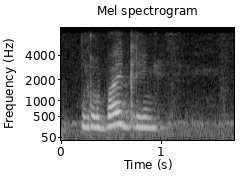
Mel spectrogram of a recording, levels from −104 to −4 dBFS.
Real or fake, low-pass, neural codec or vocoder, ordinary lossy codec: real; 7.2 kHz; none; Opus, 16 kbps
